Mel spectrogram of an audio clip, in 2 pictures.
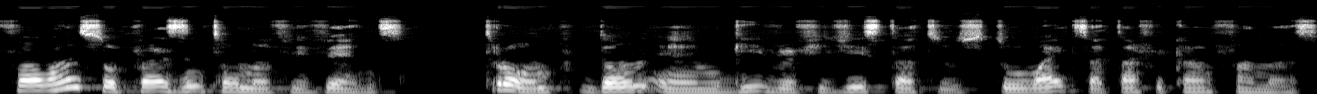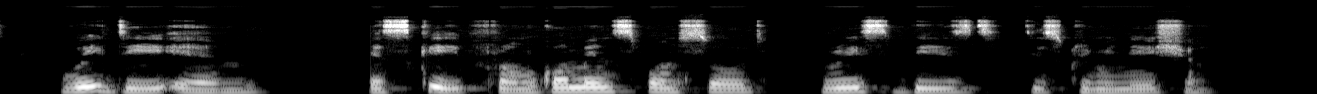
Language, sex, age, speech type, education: Nigerian Pidgin, female, 15-29, spontaneous, tertiary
